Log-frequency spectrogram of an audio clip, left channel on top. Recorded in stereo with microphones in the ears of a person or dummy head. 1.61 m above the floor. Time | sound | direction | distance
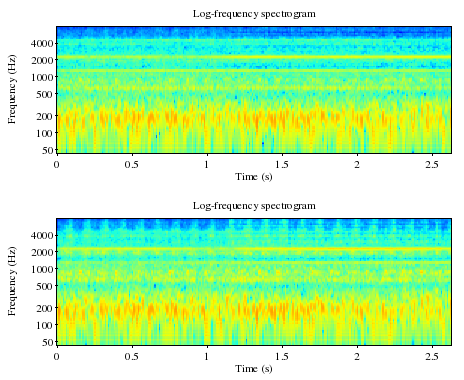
0.0 | a machine running | 60° right (ahead or behind) | ?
